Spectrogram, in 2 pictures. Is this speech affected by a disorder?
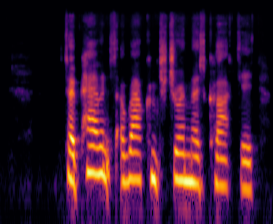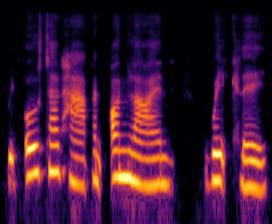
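Yes: deafness; sign-supported English, signing and speaking at the same time.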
